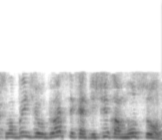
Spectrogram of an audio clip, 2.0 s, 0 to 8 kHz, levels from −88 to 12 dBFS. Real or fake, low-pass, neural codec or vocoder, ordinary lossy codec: real; 7.2 kHz; none; AAC, 16 kbps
